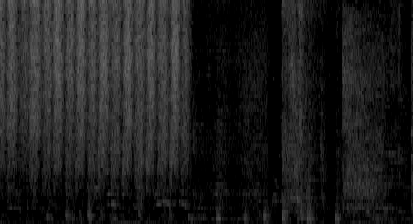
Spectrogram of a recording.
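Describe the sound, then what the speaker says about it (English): A floor scrubbed with a squeegee brush and Flash cleaner, giving a quick rhythmic run of rough, close strokes that turn into slower, irregular rubbing and scraping, fairly faint with a background hiss. "I am giving the floor the biggest scrub"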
